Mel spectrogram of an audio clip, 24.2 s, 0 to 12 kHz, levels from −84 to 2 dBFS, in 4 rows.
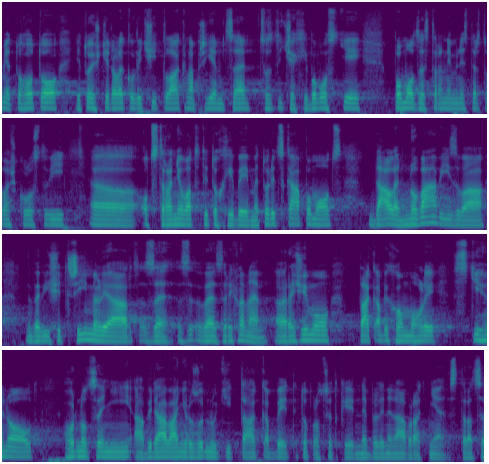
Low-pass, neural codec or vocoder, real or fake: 9.9 kHz; none; real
